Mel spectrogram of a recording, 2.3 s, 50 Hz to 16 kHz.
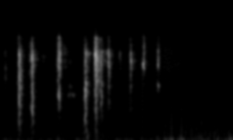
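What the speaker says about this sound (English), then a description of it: "We'll type in Windows Firewall in our search bar." Typing on a computer keyboard, a quick burst of about a dozen crisp close key clicks in uneven rhythm over about 1.5 seconds, then quiet.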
